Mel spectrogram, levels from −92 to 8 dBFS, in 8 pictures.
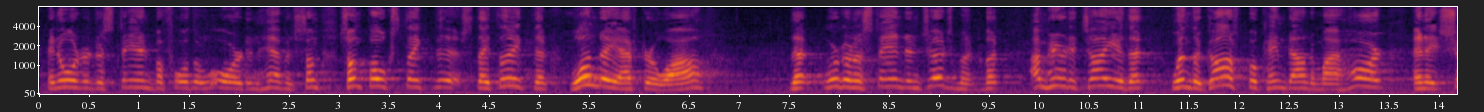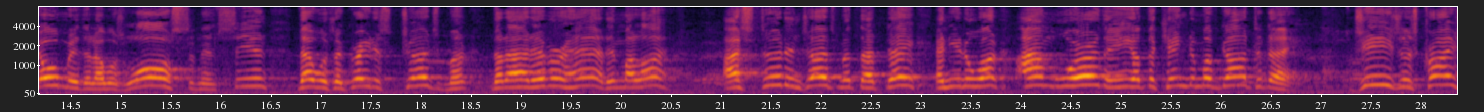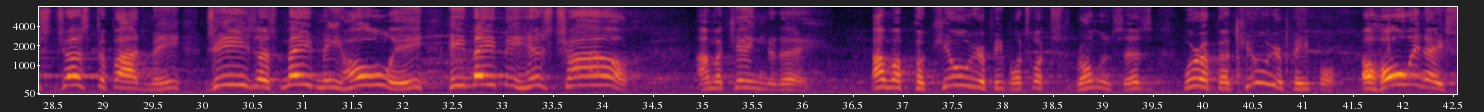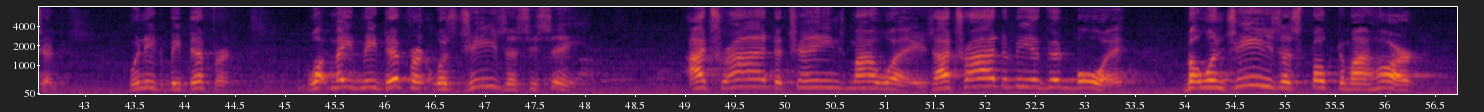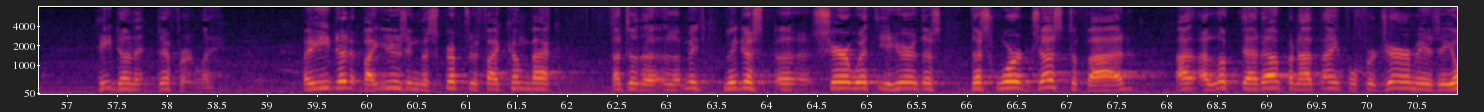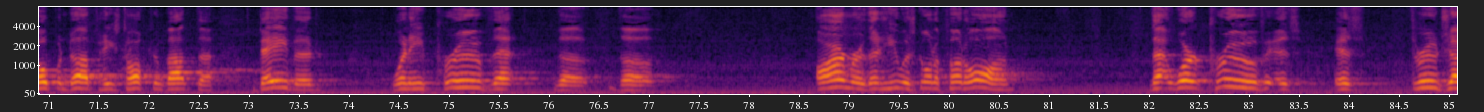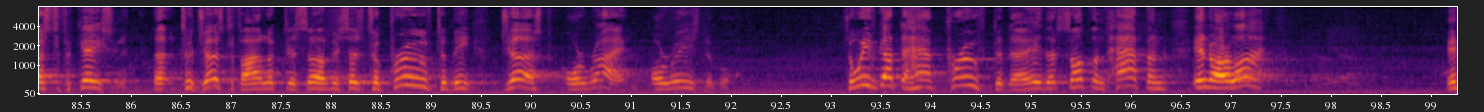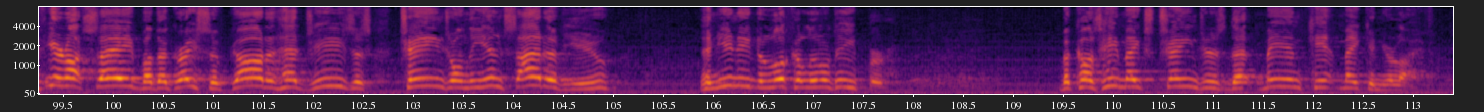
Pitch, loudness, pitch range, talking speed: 220 Hz, -25 LUFS, 185-265 Hz, 150 wpm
